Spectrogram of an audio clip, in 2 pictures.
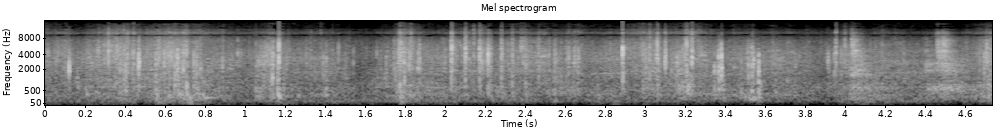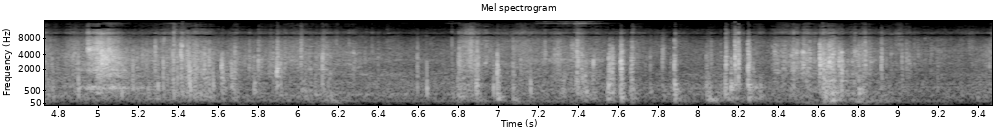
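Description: Rummaging through trash in a dumpster: plastic plant pots, buckets and bags clattering, knocking and rustling as they are handled and shifted, in a steady stream of irregular knocks and clicks.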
